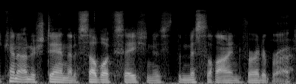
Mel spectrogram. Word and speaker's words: subluxation: We call them the misaligned vertebra that puts pressure on a nerve is called a subluxation. – A subway station. – Rhymes with subway stations. It sounds like that.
